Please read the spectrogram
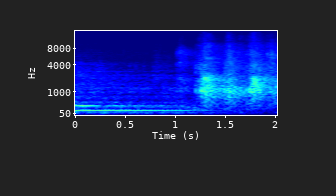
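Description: A jazz combo's closing held chord fades out, and audience applause starts about a second in.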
